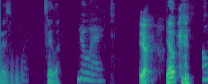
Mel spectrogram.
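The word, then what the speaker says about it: Selah: My daughter's name is Sayla. Spell it. S-E-L-A-H.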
